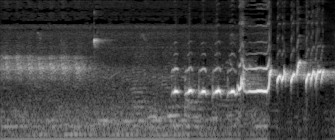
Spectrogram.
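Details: Contest white-rumped shama singing a tutor song in the 'isian sekebun' mimicry style: after a murky, noisy opening, a run of clear whistled notes begins, stepping between two pitches, then rising into sharper, higher whistles.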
